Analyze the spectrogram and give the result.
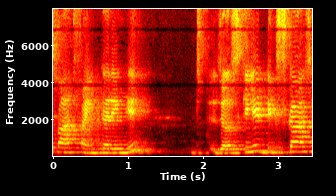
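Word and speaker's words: Dijkstra: जिसके लिए डिक्सट्रास एल्गोरिथम, इसमें जे साइलेंट होता है, डिक्सट्रास एल्गोरिथम बोलते हैं.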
